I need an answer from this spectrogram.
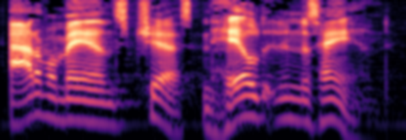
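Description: A man's voice: medium pitch, sing-song, moderate pace, pushed and bright, voice pushed up. A man voicing a shrewd, brooding one-armed young drifter with a firm, nasal voice.

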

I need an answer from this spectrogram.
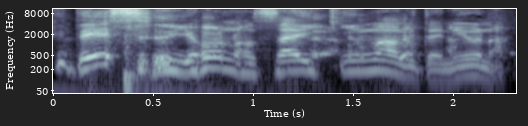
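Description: A young man with a Kansai accent co-hosting late-night comedy radio, protesting loudly between laughs. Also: high-pitched, big pitch swings, moderate pace, crowd noise. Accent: Kansai Japanese. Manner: loud, laughing retorts and protests. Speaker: radio co-host. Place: radio studio.

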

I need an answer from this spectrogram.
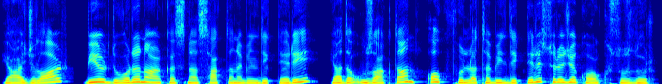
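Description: Brief: woman reader doing a cynical, mocking knight in an audiobook, dark tone, dry sound. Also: mid-range voice, normal speed, no room sound, lightly acted. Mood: sardonic. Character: cynical noble male knight, sardonic.

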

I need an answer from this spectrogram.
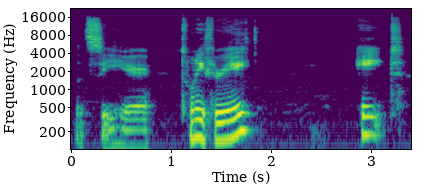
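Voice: mid-range voice, animated, slow pace, gravelly, darkish tone. A player in a tabletop game, talking in an easygoing way. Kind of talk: casual tabletop game talk.

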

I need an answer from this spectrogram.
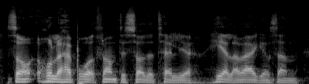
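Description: A man telling a long anecdote in casual podcast chat, acting out quotes and swearing casually. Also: on the low side.

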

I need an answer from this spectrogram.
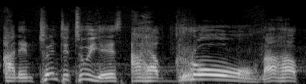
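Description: A man's voice: a little high, unhurried, gravelly, a little mellow. A middle-aged man preaching a sermon to his congregation, calling out for the church to answer back and building to emphatic peaks. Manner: call-and-response preaching, rising to emphatic peaks. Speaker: pastor.

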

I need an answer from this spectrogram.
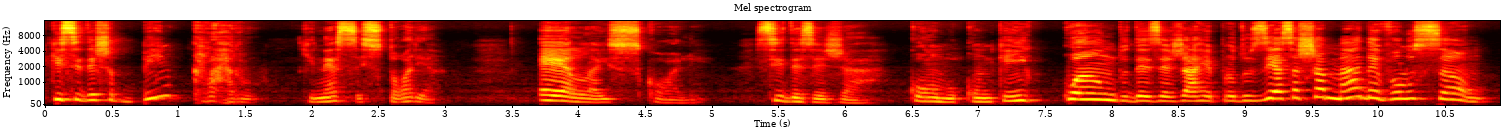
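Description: A woman performing a spoken word poem, slow and dramatic with sudden loud outbursts. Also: medium pitch, big pitch swings, husky.

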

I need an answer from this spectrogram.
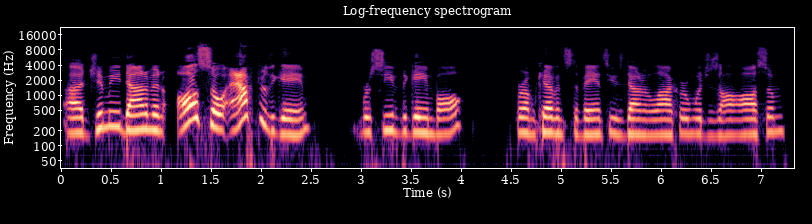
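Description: High-voiced excitable man. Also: a little fast, no room sound. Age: 30s. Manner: excitable, swearing, often shouting with excitement. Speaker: podcast co-host. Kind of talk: casual sports chat.

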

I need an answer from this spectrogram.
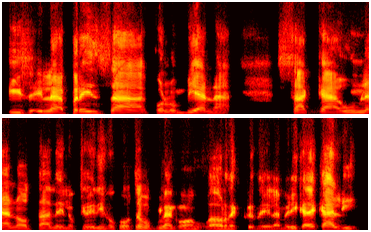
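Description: Hosting a casual chat, a man with a Mexican Spanish accent tells sports stories in an animated, profane style, acting out the voices of the people he quotes. His voice is medium-pitched at a moderate pace, with no echo.

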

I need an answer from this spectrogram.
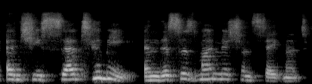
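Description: With a fairly high, mellow voice and lively intonation, this older American health coach tells a personal story as an interview guest. She speaks at a moderate pace and is dramatic, changing her voice to act out quotes as the story turns emotional.

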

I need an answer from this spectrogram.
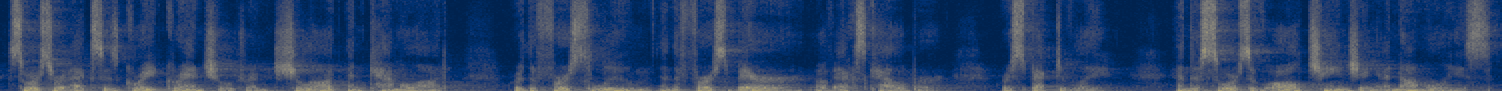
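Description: Man doing many-as-one voice, flat recital, big echoing hall, distant. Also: mid-range voice, normal speed, close to an everyday voice. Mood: recited. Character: many beings speaking as one, reading a file. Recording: far, echoey long reverb.

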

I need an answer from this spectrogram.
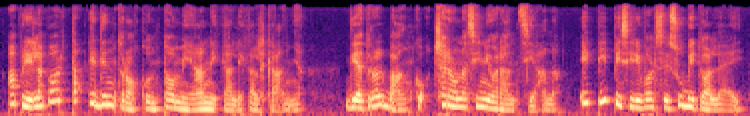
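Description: A woman narrating a children's audiobook in a steady, expressive storytelling manner. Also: lowish voice, a little fast.

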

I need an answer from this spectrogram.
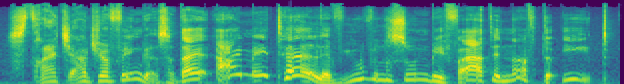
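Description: A man's voice: high voice, huge pitch swings, normal speed, creaky, breathy edge, dry recording, pitched above the performer's own voice, full character voice. A man voicing a wicked, cruel old witch who scolds and schemes in a storybook reading. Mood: scolding.

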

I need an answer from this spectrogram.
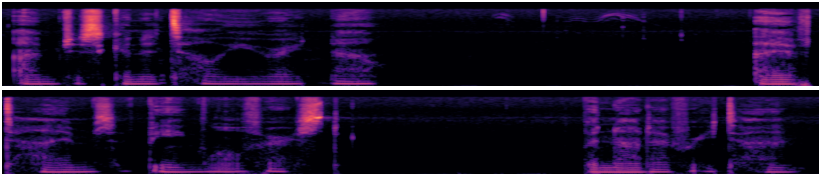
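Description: A man's voice: on the low side, flat delivery, slow, long pauses, slightly rough, exaggerated voice. A man voicing a shy, playful young male cat boy in a whispered ASMR roleplay, tender and teasing, slipping "nya" into his talk. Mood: earnest. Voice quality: soft whispery delivery.

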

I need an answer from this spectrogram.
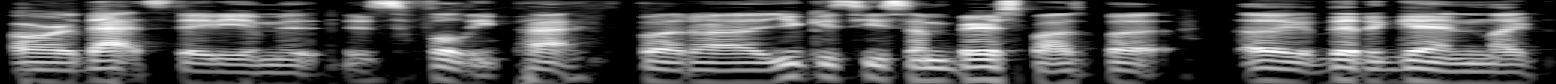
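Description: Low-voiced laid-back male co-host, thirties. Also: fairly even intonation, fairly bright tone, no room sound, clean studio sound. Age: 30s. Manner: laid-back slang, drawn-out, trailing delivery. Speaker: podcast co-host. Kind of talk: casual sports podcast chat.

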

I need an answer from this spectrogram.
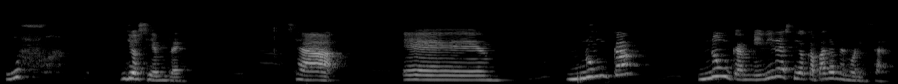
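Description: A woman's voice: fairly high pitch, lively intonation, slow pace, pauses often, bright, forceful tone, muffled recording. A woman speaking as a guest in a casual podcast chat, chatty, with many fillers and frequent laughs.

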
